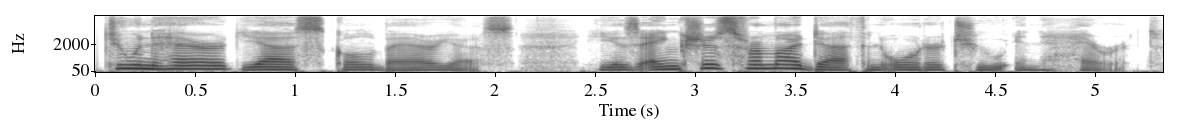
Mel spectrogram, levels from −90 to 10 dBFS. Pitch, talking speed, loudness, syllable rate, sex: 160 Hz, 170 wpm, -19 LUFS, 4.5 syllables/s, female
